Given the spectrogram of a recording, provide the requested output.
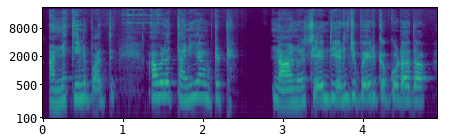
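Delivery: tearful lament. Acted. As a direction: tell it through tears, blaming yourself. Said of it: "மாரில் அடித்து கொண்டு அழுதாள்". (அழுதுகொண்டே புலம்புதல்)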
